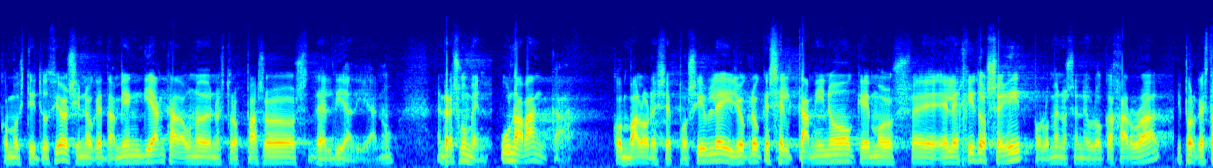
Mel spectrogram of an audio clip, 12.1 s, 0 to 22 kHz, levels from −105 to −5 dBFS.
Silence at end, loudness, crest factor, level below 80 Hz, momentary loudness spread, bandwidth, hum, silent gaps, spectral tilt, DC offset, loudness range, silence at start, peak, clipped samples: 0 s; -40 LUFS; 20 dB; -82 dBFS; 9 LU; 11.5 kHz; none; none; -4.5 dB/octave; under 0.1%; 3 LU; 0.05 s; -20 dBFS; under 0.1%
